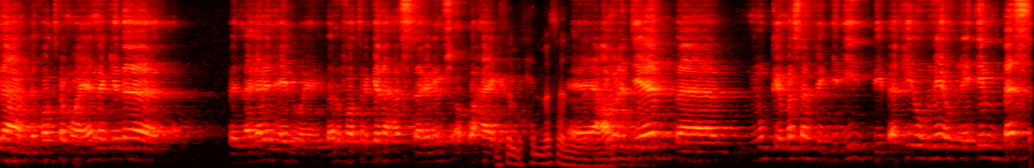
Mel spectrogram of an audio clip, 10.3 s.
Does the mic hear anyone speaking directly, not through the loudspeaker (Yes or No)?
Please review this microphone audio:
Yes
